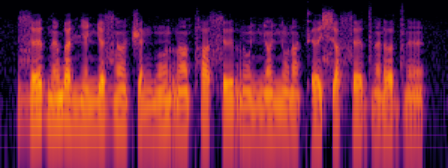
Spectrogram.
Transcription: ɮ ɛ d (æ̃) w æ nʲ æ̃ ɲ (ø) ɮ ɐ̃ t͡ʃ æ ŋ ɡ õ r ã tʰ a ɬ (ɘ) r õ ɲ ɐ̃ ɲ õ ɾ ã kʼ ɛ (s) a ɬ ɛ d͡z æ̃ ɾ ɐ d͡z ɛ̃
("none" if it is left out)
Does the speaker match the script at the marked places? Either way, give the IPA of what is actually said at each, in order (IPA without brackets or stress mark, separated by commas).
ɛ̃, ɛ, ɘ, ɕ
